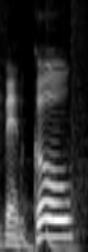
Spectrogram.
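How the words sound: It starts with a v and ends with a g. "Americans, like me, typically say Van Gogh"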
